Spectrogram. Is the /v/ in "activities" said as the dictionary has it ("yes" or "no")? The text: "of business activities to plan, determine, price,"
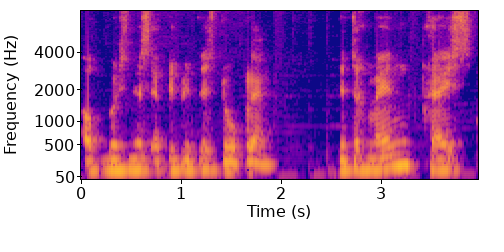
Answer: no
